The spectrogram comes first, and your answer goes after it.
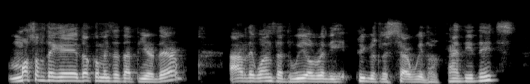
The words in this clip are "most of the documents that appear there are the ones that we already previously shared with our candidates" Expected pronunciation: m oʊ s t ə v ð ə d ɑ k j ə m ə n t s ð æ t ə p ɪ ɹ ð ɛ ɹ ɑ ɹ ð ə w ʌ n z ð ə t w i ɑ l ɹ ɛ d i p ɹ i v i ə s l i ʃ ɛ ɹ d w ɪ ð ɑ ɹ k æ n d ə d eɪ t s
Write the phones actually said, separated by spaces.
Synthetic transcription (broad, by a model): m oʊ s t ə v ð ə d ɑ k j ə m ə n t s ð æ t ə p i ɹ ð ɛ ɹ ɑ ɹ ð ə w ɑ n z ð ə t w i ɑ l ɹ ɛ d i p ɹ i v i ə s l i s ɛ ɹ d w ɪ ð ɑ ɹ k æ n d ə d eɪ t s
